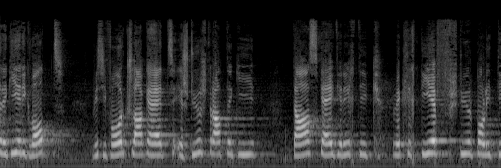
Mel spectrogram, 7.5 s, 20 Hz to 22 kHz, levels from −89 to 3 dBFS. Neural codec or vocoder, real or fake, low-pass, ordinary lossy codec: none; real; 14.4 kHz; none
